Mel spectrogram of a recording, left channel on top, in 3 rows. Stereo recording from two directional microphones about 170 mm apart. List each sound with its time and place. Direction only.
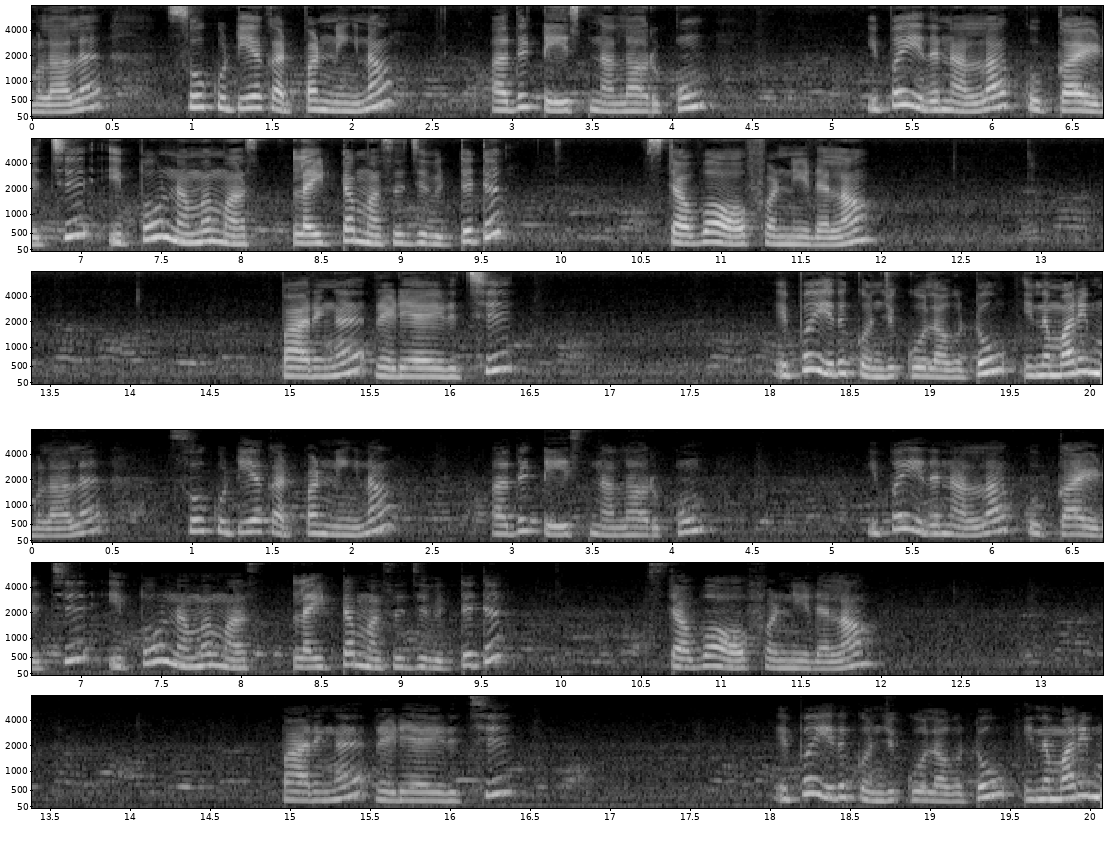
0.0 s a woman's voice: 20° left (ahead or behind)
5.2 s a woman's voice: 20° left (ahead or behind)
10.7 s a woman's voice: 20° left (ahead or behind)
15.0 s a woman's voice: 20° left (ahead or behind)
18.0 s a woman's voice: 15° left (ahead or behind)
